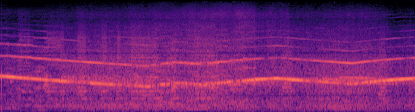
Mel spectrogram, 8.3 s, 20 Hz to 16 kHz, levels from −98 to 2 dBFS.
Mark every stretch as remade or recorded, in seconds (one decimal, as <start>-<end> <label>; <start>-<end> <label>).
0.0-1.2 remade; 1.2-3.1 recorded; 3.1-5.1 remade; 5.1-8.3 recorded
